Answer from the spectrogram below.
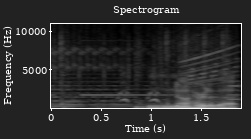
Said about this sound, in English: look how realistic that dog looks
